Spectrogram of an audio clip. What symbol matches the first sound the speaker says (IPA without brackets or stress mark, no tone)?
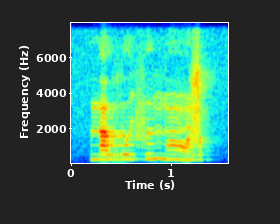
n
